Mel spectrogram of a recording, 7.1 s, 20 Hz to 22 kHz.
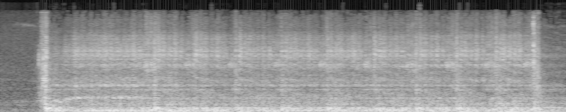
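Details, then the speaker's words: V8 truck started after sitting: fires and settles into a heavy, uneven low rumble at idle, lumpy and unsteady; owner says it's not running on all 8 cylinders, a little smoky. "It's not running on all 8. It's idling now, so come on."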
